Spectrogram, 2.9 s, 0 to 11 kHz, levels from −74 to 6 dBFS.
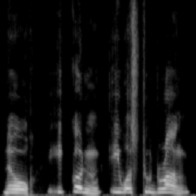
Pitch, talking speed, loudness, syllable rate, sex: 215 Hz, 140 wpm, -18 LUFS, 3.0 syllables/s, male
